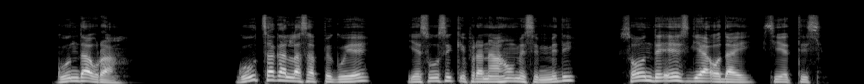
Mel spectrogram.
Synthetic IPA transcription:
ɡʊnd̪ɐʊɾa̰ː | ɡuːt͡sːɐɡɐlːɐs̬ɐpːɛɡʊjɛ | jɛsuːs̬ɪkʼɪpɪɾɐnaːɦomɛsɪmːɪd̪ɪ | soːnd̪ɛʔe̞ːs̬ɡɪjaːɔd̪ɐjsɪɛt̪ːɪs

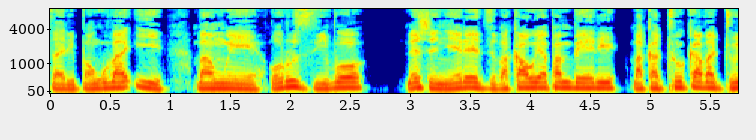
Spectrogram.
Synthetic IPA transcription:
aipaŋɡuʋaʔiji | ʋamwe̞ʋo̞ɾuziʋo̞ | ne̞ʐe̞ɲe̞ɾe̞d͡ziʋakaujapambe̞ːɾiʋakatʰukaʋad͡ʒu

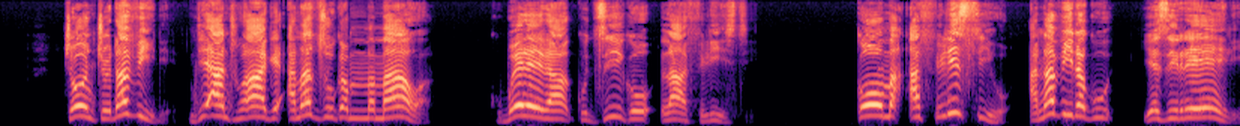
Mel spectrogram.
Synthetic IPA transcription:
t͡ʃɔnt͡ʃɔɗaviɗɛndiantʰuak̬ɛʔanad͡zukam̩mamawa̰ | kuɓwɛɾɛɾakud͡zikɔlaːfilisti̥ | kɔmaʔafilistiwɔ̰ | anapitak̬u | jɛziɾɛɛːlḭ

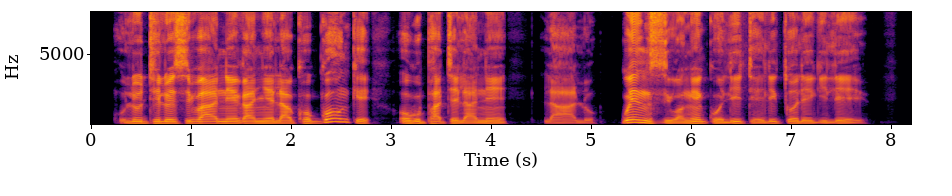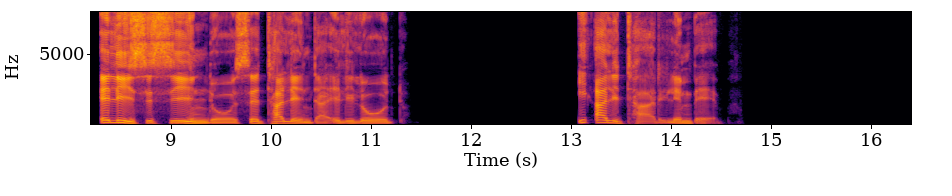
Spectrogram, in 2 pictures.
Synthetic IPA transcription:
ulutʰilwesiβanɛɣaɲɛlakʰɔɣɔŋkʼɛ | oɣupʰatʰɛlanɛ | lalɔ | ɣwend͡zʱiwaŋɛɡ̥ʱolid̥ʱɛeliǀɔleɣilɛjɔ | elijisisindʱɔsɛtʰalɛntʼaʔelilɔːd̥ʱwa | iʔalitʰa̰rilɛmpʼɛ̰ːp̚ʰḁ

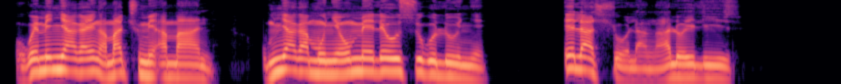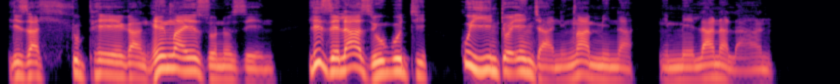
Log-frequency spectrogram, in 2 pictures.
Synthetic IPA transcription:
ɔɣwemiɲaɣaɛŋamat͡ʃʼumiʔamaːnɛ | um̩ɲaɣamuɲɛumɛlɛusuɣuluɲɛ | ɛlaɬɔlaŋalɔiliːzwɛ | lizaɬupʰɛɣaŋɛŋ͡ǁajɛzɔnɔzenu | lizɛlaziuɣutʰi | ɣujintʼɔɛnd͡ʒʱaniŋ͡ǁamina | ŋimɛlanalaːni

